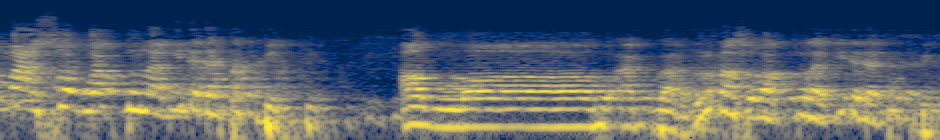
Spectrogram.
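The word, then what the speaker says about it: الله أكبر: rusak cara membacanya Nah contoh rusak tadi yang tadi itu Allahu e allahuekbarekbar Nah itu rusak itu itu enggak boleh dia harus Allahu A Ya A jangan e dia a kemudian h-nya H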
